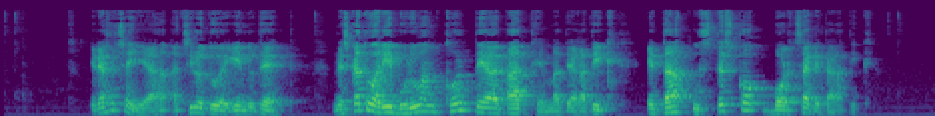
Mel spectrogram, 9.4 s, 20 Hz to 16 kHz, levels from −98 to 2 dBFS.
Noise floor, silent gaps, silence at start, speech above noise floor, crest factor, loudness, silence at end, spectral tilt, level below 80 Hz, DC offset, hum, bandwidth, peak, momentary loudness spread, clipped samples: -77 dBFS; none; 0.9 s; 48 dB; 22 dB; -29 LUFS; 0.7 s; -4.5 dB/octave; -70 dBFS; under 0.1%; none; 11.5 kHz; -8 dBFS; 12 LU; under 0.1%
